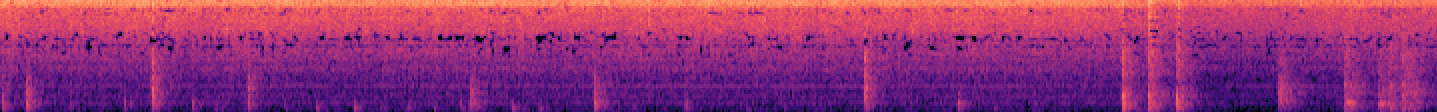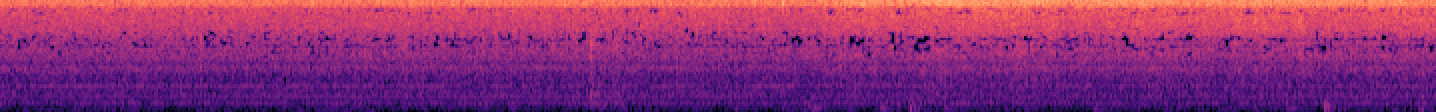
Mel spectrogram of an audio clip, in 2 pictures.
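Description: Chopped onion, garlic and chillies sizzling in oil in a nonstick frying pan: a steady hiss, with a spatula stirring and knocking against the pan now and then. Three sharp knocks in quick succession come a little over a third of the way in, then two more soon after.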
